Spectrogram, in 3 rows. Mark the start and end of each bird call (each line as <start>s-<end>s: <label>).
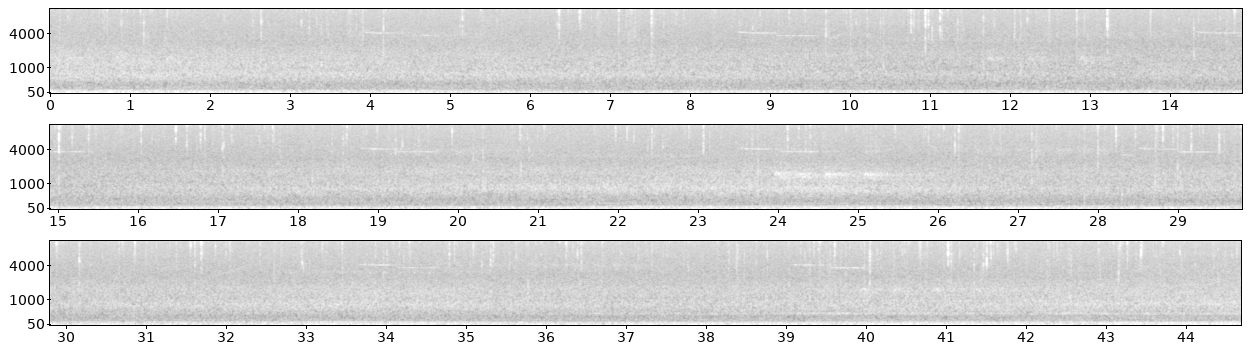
3.7s-4.9s: Black-capped Chickadee (Poecile atricapillus)
8.4s-9.7s: Black-capped Chickadee (Poecile atricapillus)
11.3s-13.1s: American Crow (Corvus brachyrhynchos)
14.3s-15.5s: Black-capped Chickadee (Poecile atricapillus)
18.6s-19.8s: Black-capped Chickadee (Poecile atricapillus)
23.3s-24.6s: Black-capped Chickadee (Poecile atricapillus)
23.7s-25.5s: American Crow (Corvus brachyrhynchos)
27.8s-29.5s: Black-capped Chickadee (Poecile atricapillus)
33.3s-34.8s: Black-capped Chickadee (Poecile atricapillus)
38.9s-40.2s: Black-capped Chickadee (Poecile atricapillus)
39.6s-41.7s: American Crow (Corvus brachyrhynchos)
